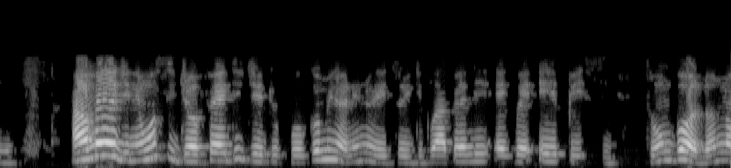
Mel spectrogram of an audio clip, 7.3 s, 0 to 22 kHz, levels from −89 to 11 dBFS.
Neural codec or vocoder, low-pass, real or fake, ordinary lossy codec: none; 5.4 kHz; real; none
